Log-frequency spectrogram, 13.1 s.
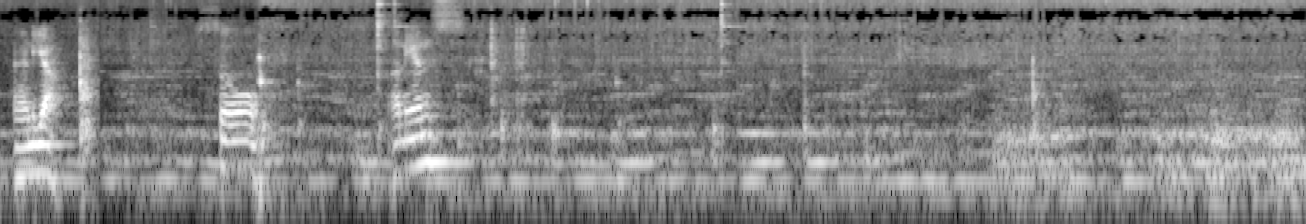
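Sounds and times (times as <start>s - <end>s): onions sizzling in a frying pan: 0.0s - 13.0s.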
